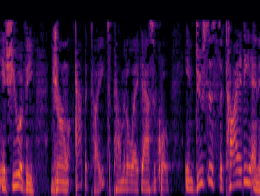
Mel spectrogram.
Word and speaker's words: palmitoleic: That's one of the neatest benefits of palmitoleic acid. Palmitoleic is spelled P-A-L-P-A-L-M-O-L-E-I-C, palmitoleic acid.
